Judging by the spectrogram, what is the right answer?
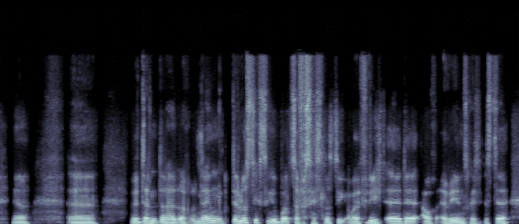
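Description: A man speaks at a fairly quick pace with a medium pitch and lively intonation. The sound is dry and close with no echo, against a quiet background. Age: 40s. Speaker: podcast co-host. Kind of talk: casual chat. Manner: halting, many fillers.

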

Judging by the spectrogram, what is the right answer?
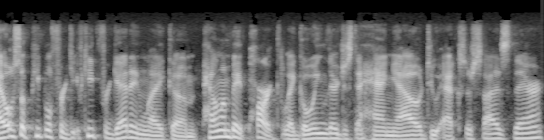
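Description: A man speaks in a New York accent. His intonation is lively. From New York City, the Bronx (Hunts Point). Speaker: fashion and gaming content creator. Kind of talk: casual interview.

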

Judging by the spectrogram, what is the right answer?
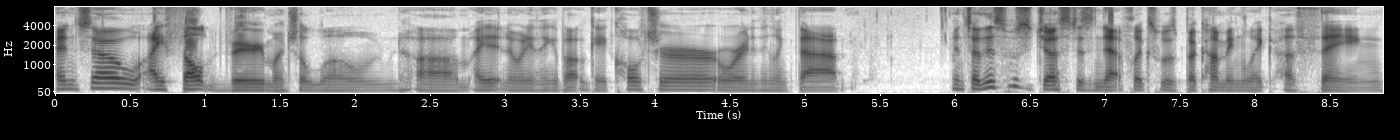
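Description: A man with a plain, everyday voice and an American accent talks at a moderate pace with ordinary pitch variation, in a very clean recording with a silent background. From US South. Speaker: video podcast host, actor and filmmaker. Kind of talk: solo video commentary. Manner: casual, many filler ums.

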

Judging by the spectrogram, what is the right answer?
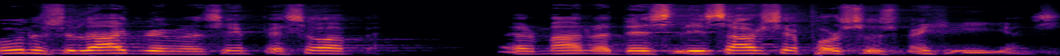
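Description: Very slowly, a man speaks with an English accent. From US South. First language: English (speaking Spanish). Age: 80s+. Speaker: missionary preacher. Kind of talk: sermon.

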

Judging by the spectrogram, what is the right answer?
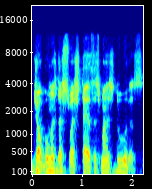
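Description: The voice belongs to a man and sits at a fairly low pitch. It is somewhat breathy. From Brazil, Belém, Pará. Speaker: law professor. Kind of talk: lecture-style interview.

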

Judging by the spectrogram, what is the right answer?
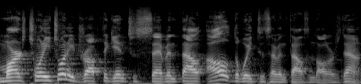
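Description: A man with a Spanish accent speaks very fast with lively intonation. Music plays in the background. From Mexico (Colima), raised in California's Central Valley from age 11. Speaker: business consultant and CEO. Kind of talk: casual interview.

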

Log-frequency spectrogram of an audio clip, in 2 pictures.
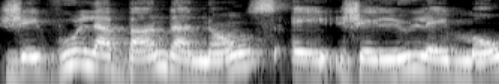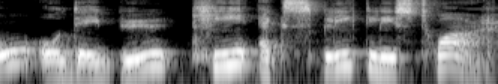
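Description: In an English accent, a man speaks at a very slow pace with lively intonation. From Ontario, Canada. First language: English (speaking French). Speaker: teacher and French learner. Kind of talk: prepared talk for learners. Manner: careful learner pace.

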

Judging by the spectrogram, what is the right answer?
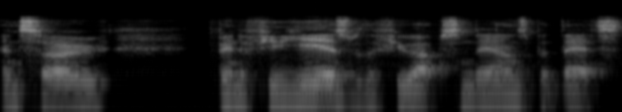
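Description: Talking at a fairly quick pace, the man keeps a monotone, flat intonation. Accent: New Zealand. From New Zealand. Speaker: mining company executive. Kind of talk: interview.

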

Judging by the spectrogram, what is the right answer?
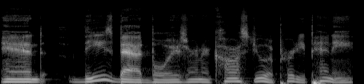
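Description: Lively intonation marks this man's medium-pitched, American-accented speech, a normal speaking voice. The recording is very clean, with a silent background. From California. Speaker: political podcast co-host. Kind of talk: casual political discussion.

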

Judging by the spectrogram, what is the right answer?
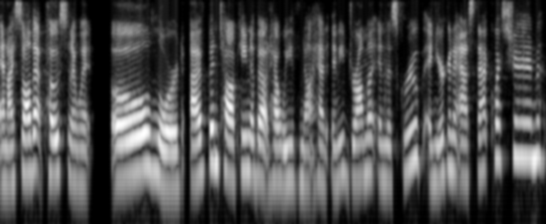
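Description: A woman speaks in a high voice with an American accent, at a moderate pace with ordinary pitch variation. Her tone is animated, and the recording is very clean with a silent background. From Southern California. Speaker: learning and development professional. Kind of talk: casual chat.

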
